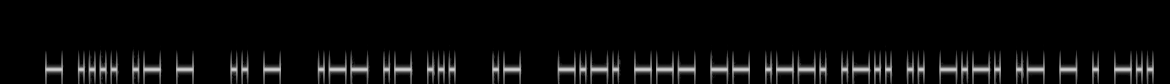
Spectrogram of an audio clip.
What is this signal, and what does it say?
Morse code, heard as a keyed tone, about 22 wpm, 700 Hz. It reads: THAT IT WAS A COMPLICATED
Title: Sentences from Top 1200 Words 22wpm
